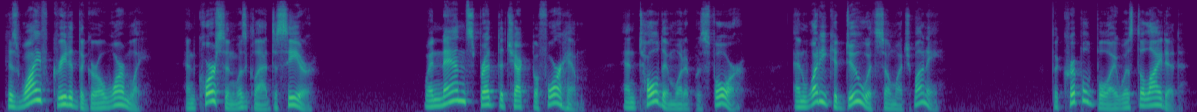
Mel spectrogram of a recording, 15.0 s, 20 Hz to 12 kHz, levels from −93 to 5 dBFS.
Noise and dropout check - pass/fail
pass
